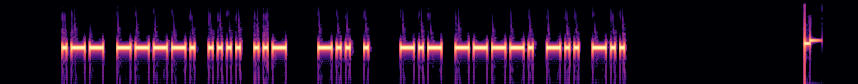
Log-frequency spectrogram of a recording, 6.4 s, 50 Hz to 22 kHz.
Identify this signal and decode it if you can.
Morse code, heard as a keyed tone, about 36 wpm, 700 Hz. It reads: W9HU DE K9DD
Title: USA Callsign DE Callsign - 4 Characters - 35wpm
